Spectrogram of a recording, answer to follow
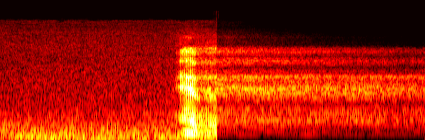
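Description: Film soundtrack with a low rumble and hiss, broken about a second in by a brief voice sound. Then the soundtrack cuts off and a soft sustained tone with several steady pitches slowly fades.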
